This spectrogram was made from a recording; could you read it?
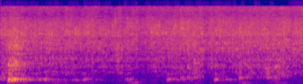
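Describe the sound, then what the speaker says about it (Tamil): Chopped tomatoes and onions sautéing in a pan for a village-style brinjal stir-fry, giving a steady close sizzle broken by rhythmic spatula stirring and scraping, with no voices. "இப்போ தக்காளி நல்லா வதங்கி வருதுங்க."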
